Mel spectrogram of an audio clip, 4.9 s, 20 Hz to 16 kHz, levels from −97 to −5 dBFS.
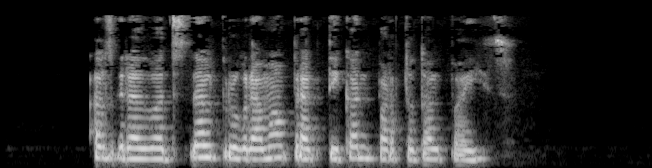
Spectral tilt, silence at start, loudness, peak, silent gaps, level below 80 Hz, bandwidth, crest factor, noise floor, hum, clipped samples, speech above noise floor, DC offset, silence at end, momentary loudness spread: -3 dB/octave; 0.65 s; -24 LUFS; -8 dBFS; none; -72 dBFS; 11.5 kHz; 18 dB; -89 dBFS; none; under 0.1%; 66 dB; under 0.1%; 1.05 s; 7 LU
